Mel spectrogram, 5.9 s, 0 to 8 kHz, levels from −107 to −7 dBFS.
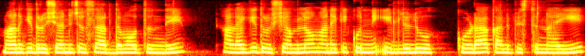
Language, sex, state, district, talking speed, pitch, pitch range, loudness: Telugu, female, Andhra Pradesh, Krishna, 125 wpm, 210 Hz, 205-220 Hz, -14 LUFS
